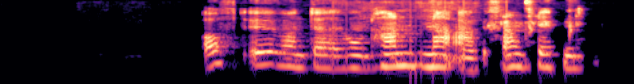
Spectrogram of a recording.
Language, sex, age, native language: Icelandic, female, 50-59, Icelandic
